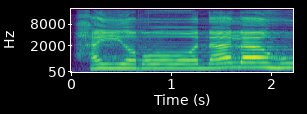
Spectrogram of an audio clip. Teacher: Cara bacanya ha ini boleh panjang seperti mad jaiz. Boleh empat, boleh lima harakat.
